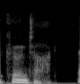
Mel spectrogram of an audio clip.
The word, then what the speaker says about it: Countach: El apodo de Countach, Una expresión adecuada de sorpresa y asombro en el dialecto piemontés, y se pronuncia Kuntak, es uno de los pocos nombres de modelos de Lamborghini que no están relacionados con los toros.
